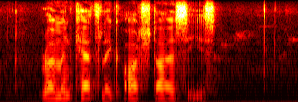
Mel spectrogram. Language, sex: English, male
